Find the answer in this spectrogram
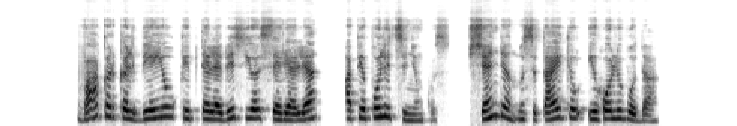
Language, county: Lithuanian, Tauragė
